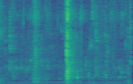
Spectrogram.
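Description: A single sharp click about a second in, over a faint steady hum and a few soft low thumps.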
